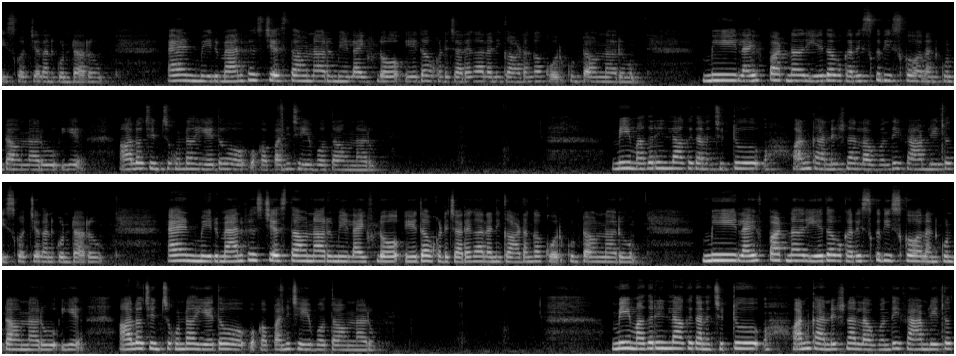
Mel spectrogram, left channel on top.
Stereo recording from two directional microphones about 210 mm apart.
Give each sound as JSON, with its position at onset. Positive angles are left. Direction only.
{"t": 0.0, "sound": "a woman's voice", "side_deg": -45}
{"t": 15.0, "sound": "a woman's voice", "side_deg": -50}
